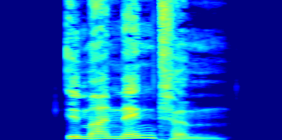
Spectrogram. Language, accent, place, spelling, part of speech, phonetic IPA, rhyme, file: German, Germany, Berlin, immanentem, adjective, [ɪmaˈnɛntəm], -ɛntəm, De-immanentem.ogg
- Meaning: strong dative masculine/neuter singular of immanent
